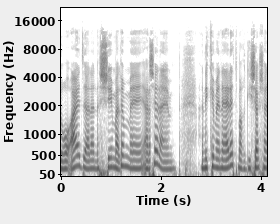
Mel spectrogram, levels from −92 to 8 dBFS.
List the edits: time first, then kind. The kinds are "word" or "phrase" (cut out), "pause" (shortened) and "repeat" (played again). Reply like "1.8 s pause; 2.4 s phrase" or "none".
1.2 s word; 1.8 s word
